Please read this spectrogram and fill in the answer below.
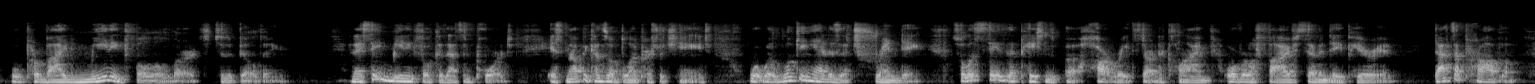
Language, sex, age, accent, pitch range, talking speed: English, male, 30-49, American, 105-140 Hz, 190 wpm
